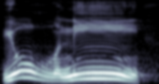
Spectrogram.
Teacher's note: غین میں قلقلہ نہیں ہوگا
